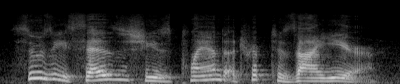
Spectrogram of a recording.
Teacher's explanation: the S at the end of says, also a Z sound, and the S at the end of she's, also a Z sound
